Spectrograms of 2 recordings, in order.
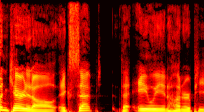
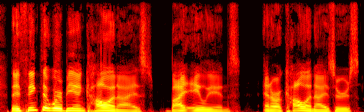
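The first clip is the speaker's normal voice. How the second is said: usual speaking voice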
